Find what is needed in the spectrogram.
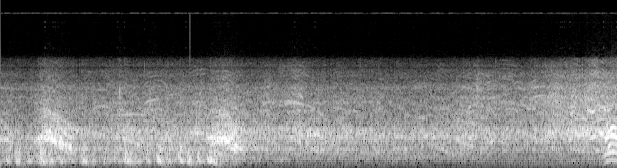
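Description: Large stadium crowd cheering and shouting, a dense, steady din of many voices, with single yells rising above it about half a second in and again around two seconds.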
